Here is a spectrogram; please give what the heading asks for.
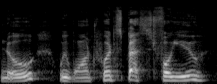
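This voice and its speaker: A woman's voice: on the low side, a little slow, mellow. A woman voicing a stern young male fish, the heroine's cousin, speaking firmly and scolding. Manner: firm and scolding. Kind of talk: storybook character voice.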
